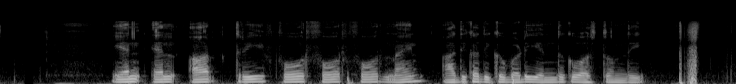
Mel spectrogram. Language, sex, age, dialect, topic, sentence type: Telugu, male, 18-24, Central/Coastal, agriculture, question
